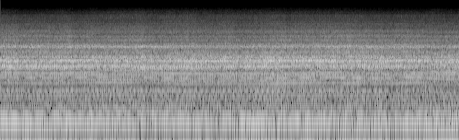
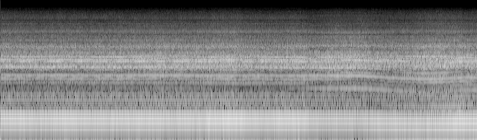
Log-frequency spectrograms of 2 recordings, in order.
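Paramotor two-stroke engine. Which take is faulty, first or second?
first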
